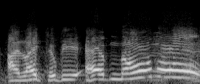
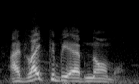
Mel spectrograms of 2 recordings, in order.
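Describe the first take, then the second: First: Louder, slow, drawn-out ABNORMAL; emphatic declaration. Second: Said in the usual way. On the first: Shown as a demonstration. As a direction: proclaim "abnormal" proudly, stretching it out loud.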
